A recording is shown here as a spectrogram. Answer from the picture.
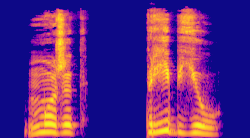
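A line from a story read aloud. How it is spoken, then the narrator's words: Sharp interruption. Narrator (Russian): Резкое зло перебило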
